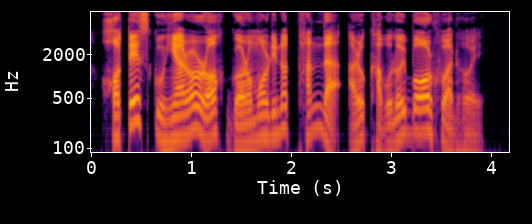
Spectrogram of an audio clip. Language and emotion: Assamese, happy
